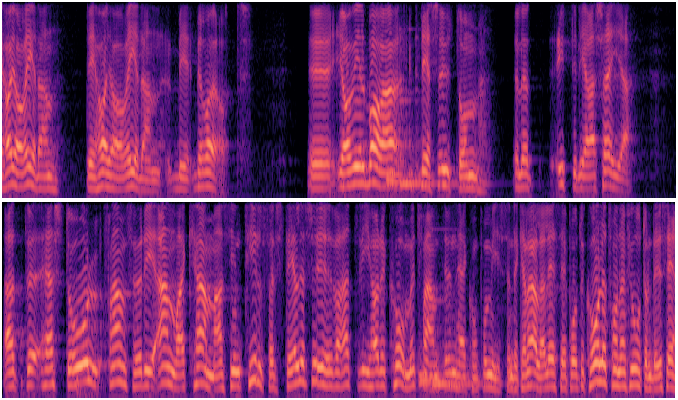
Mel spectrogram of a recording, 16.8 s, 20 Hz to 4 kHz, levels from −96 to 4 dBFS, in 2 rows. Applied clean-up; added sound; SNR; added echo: neural mask model RNNoise.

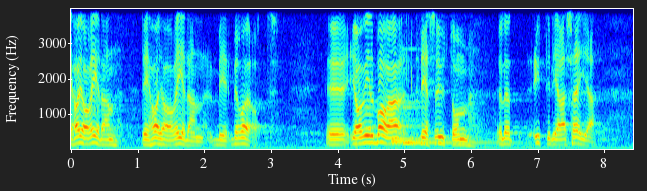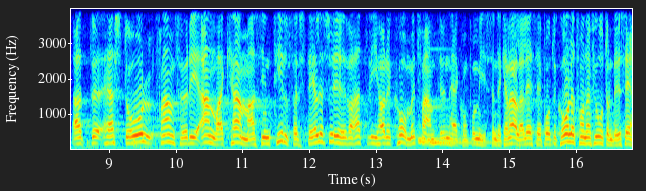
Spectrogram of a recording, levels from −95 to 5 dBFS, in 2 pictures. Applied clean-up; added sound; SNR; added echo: none; Ringtone; 13 dB; none.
